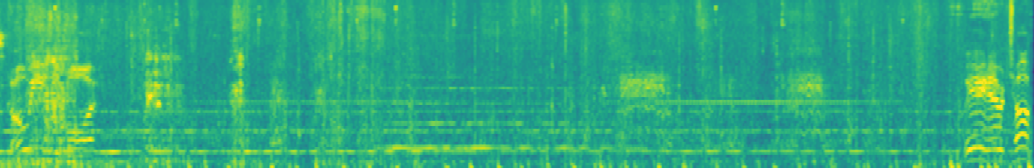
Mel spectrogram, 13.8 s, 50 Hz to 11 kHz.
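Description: Rhythmic clip-clop of horse hooves as a rider guides the horse off a trail in the Red Dead Redemption 2 video game, steady close footfalls under wind and occasional talking.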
